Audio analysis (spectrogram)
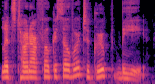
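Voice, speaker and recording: A woman playing a formal storyteller, narrating a horror audio drama in a measured way. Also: on the low side, a little mellow, close to an everyday voice. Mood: composed.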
